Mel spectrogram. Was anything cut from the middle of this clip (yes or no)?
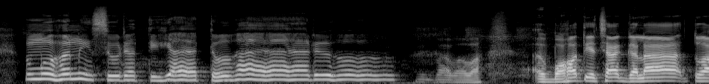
no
